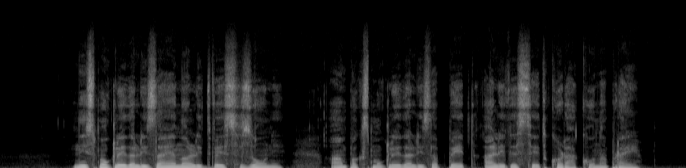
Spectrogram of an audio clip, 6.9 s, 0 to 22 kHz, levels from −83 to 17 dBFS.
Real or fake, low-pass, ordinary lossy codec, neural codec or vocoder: real; 19.8 kHz; none; none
